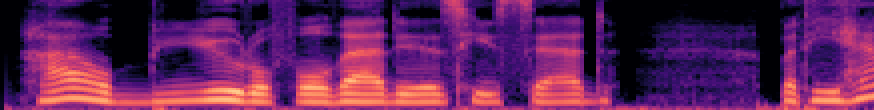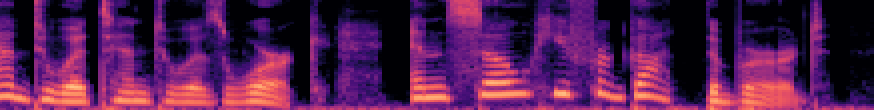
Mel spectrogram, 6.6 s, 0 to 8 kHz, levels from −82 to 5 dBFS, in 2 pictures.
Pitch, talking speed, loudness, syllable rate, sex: 190 Hz, 185 wpm, -17 LUFS, 4.4 syllables/s, female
